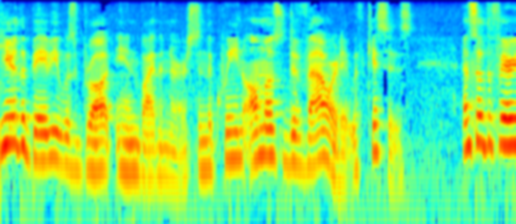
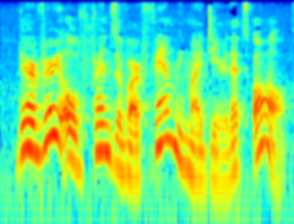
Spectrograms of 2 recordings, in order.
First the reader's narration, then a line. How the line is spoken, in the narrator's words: said the king timidly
